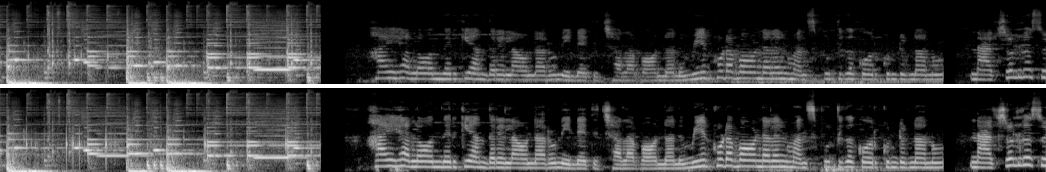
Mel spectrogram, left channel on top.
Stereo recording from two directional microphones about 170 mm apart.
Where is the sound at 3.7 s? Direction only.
60° right (ahead or behind).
